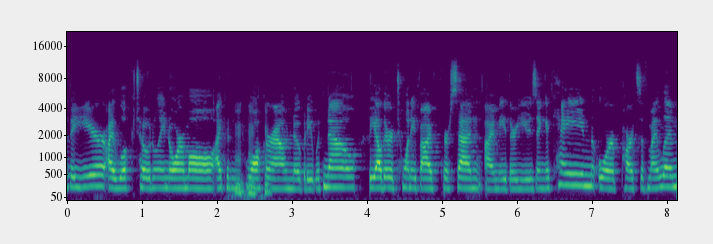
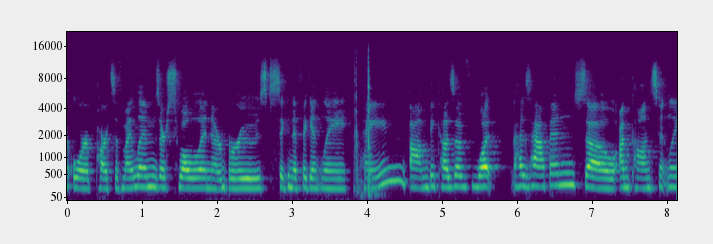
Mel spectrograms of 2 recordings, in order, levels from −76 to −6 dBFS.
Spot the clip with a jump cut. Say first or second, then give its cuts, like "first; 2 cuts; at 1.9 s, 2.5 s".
second; 1 cut; at 3.8 s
